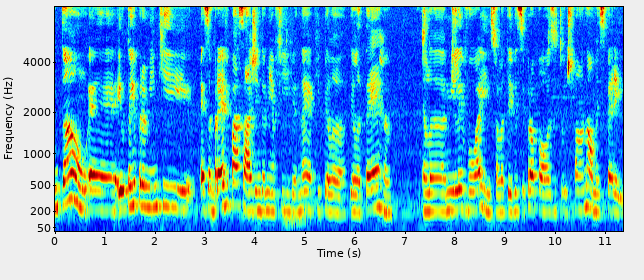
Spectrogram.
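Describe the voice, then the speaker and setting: A woman's fairly high voice in a Minas Gerais accent, at a fairly slow pace with fairly even intonation. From Minas Gerais, Brazil. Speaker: lawyer. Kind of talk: podcast interview.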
